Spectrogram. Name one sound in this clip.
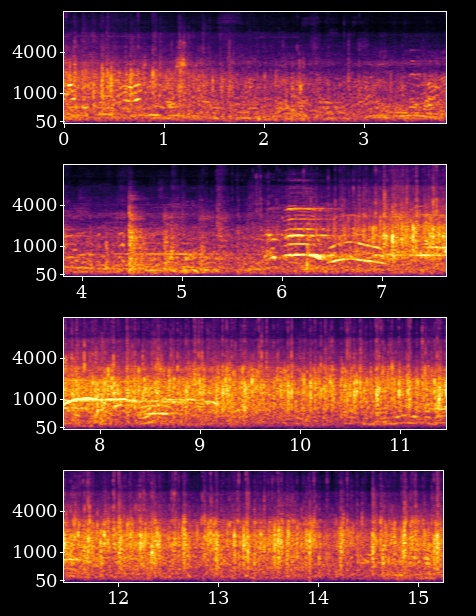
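A crowd of men and women chatter and cheer.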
